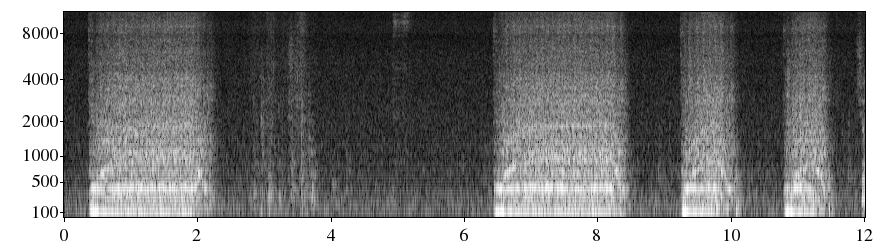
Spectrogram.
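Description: Sewing machine stitching the hem of a jersey skirt with twin stitches, running in close, steady whirring bursts of a few seconds each, separated by quiet pauses.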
